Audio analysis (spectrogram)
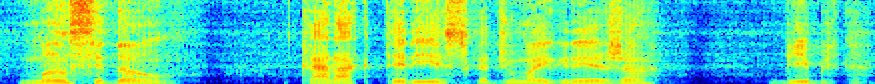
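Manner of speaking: soft phrases with long reflective pauses; solemn gentle preaching. Real, not acted. Preacher urging the church to think before offending, gentle and solemn.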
